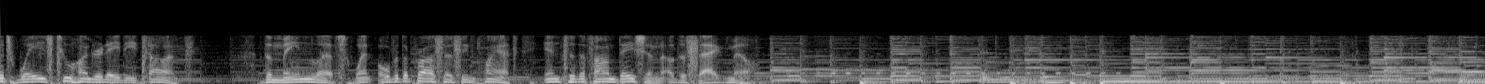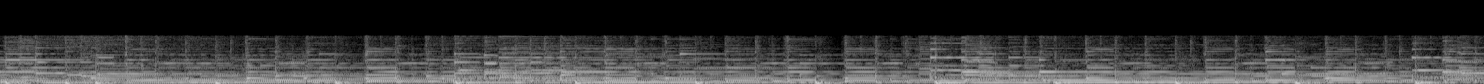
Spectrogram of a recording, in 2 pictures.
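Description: Aliasing runs through the whole audio: high content folds back below about 4 kHz into gritty, metallic tones roughly 20 dB under the signal, which fits a drop to 8 kHz with no anti-alias filter. Plain band-limiting would sound dull; these folded pitches are new and unrelated.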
